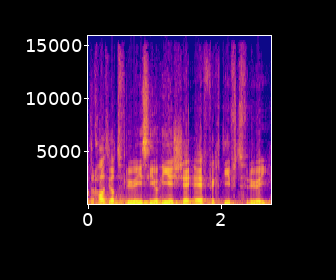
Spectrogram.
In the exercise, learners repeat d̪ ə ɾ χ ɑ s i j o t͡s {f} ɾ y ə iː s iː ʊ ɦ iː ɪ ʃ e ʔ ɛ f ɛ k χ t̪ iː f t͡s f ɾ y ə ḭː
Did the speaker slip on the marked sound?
no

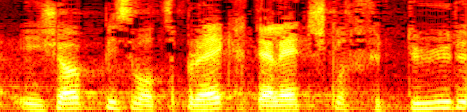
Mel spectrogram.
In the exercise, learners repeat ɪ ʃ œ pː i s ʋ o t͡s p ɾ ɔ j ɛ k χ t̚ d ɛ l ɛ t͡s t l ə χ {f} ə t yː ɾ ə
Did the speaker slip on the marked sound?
no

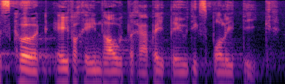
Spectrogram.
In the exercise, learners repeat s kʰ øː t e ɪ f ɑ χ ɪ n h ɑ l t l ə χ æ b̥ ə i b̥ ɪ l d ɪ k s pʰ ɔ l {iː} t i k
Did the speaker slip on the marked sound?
yes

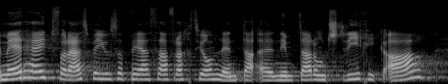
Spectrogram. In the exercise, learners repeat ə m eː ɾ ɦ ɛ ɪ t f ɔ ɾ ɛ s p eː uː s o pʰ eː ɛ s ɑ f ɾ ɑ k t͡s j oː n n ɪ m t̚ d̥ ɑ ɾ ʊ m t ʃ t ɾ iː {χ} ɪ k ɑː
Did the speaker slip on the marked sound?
no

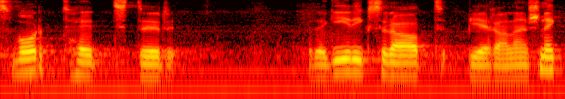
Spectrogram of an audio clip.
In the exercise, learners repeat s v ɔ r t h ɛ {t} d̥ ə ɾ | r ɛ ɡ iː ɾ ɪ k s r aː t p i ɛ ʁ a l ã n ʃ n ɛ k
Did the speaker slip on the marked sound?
no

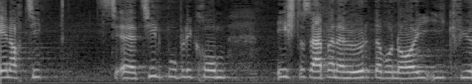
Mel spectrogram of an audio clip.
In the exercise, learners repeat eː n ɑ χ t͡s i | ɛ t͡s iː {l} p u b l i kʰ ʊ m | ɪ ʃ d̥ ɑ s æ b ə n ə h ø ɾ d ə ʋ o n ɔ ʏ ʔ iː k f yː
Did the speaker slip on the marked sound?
no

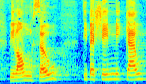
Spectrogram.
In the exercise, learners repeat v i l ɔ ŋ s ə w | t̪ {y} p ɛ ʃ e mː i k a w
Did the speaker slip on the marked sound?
yes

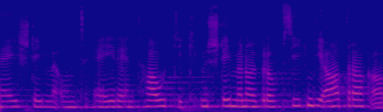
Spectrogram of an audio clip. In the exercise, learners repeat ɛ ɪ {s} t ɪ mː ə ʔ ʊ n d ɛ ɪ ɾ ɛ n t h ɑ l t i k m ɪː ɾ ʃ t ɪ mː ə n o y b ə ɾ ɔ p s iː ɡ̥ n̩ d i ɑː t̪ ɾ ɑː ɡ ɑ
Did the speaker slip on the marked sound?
yes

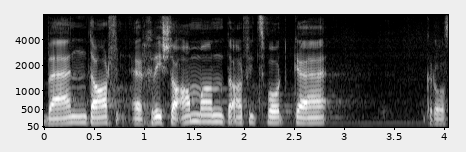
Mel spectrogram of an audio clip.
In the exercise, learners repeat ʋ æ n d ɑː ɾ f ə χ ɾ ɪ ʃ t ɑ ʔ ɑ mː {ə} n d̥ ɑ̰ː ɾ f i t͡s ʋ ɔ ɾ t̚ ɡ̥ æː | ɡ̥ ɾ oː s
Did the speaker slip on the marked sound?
yes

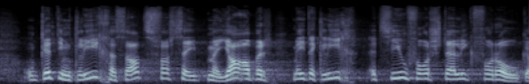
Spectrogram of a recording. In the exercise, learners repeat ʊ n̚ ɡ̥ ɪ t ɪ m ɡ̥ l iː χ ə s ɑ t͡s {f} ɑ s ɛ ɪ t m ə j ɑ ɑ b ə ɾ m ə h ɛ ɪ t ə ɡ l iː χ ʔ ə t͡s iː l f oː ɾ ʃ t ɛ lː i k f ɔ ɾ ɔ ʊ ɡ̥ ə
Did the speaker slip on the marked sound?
no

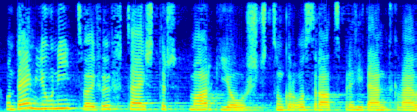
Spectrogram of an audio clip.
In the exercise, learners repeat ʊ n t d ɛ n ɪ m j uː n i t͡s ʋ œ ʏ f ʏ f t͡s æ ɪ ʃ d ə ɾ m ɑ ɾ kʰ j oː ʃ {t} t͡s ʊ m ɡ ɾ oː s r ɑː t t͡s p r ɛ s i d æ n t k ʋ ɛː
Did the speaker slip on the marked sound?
no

